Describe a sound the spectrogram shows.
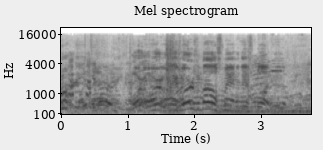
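A middle-aged man speaks loudly with animation to a crowd.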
